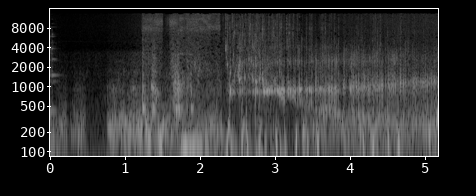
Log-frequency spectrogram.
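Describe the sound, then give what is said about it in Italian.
A spritz is poured into a glass, a steady liquid trickle with fizzy, crackling bubbles that rises slightly in pitch as the glass fills, heard alone without talking. “No, è uno spritz.”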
